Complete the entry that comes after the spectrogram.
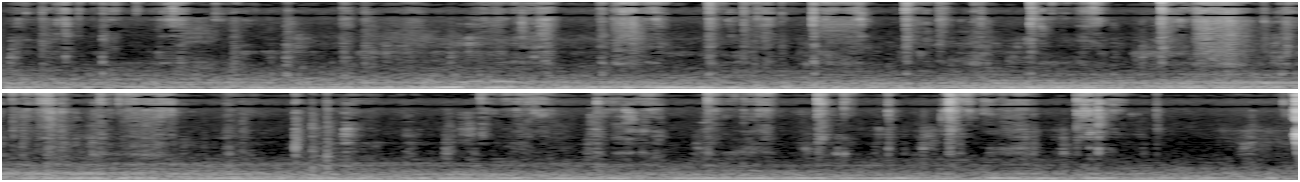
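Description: Close-up chewing of a fried chicken biscuit, with soft wet mouth clicks and crunches coming irregularly, over a steady low rumble.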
